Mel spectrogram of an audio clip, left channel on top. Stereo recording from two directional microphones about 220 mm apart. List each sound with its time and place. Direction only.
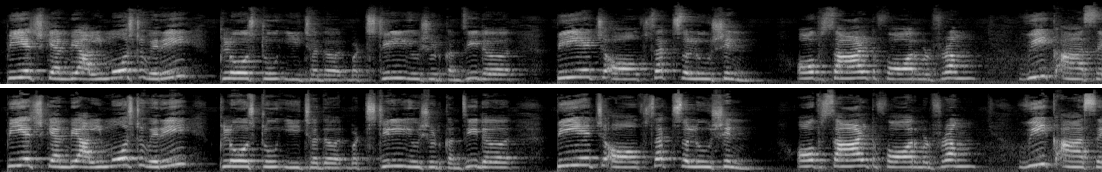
0.0 s a woman's voice: 40° right (ahead or behind)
